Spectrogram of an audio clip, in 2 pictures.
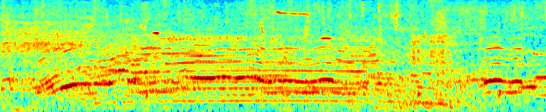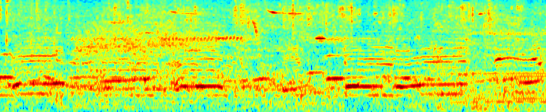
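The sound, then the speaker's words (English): A human voice imitates cattle mooing as an impression of a farmyard in Egypt, with long, drawn-out lowing tones that run steadily for over five seconds. “Now that was my impression of a farmyard in Egypt.”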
